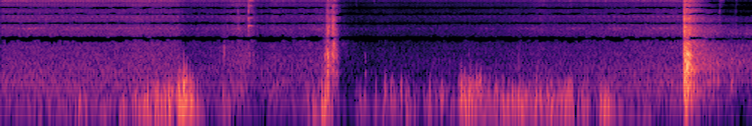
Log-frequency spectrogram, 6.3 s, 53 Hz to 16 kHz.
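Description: A UTAS UTS-15 bullpup 12-gauge pump shotgun fired twice, about three seconds apart: a sharp report near the middle and a louder shot near the end. There is faint handling rustle between them.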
